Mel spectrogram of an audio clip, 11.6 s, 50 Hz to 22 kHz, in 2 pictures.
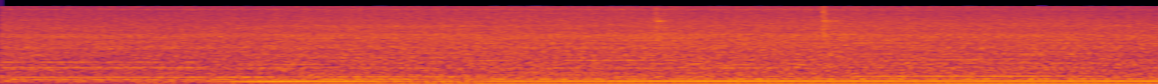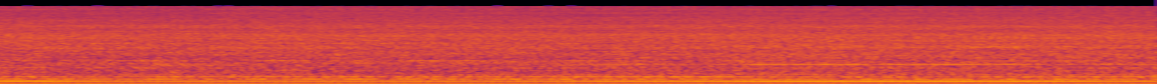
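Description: Freshly rebuilt MG B-series 1800 four-cylinder engine running steadily on its first run, during cam break-in. The note holds even throughout and grows slightly stronger about a second in.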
